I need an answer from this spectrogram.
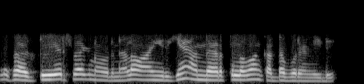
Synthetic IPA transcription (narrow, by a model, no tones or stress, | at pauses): lːɐsaːɾʈuːeɐɾsaːknãːɔɾɯnɐːlɐʋaːŋɪɾɯk̬ːẽːɐnd̪ɐɪɽɐt̪ːɯlɐt̪ãːkɐʈːɐpːɔːɾɐʋeːɽɯ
